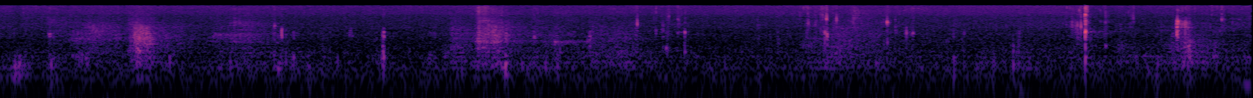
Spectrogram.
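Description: Faint chewing and mouth sounds from a person eating a bite of pempek kulit (fried fish-skin fish cake), with scattered soft clicks.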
